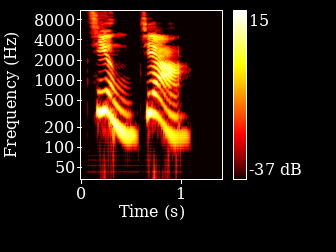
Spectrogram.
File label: "jingjia", Chinese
